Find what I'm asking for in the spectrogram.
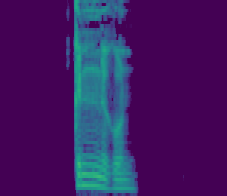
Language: Central Yupik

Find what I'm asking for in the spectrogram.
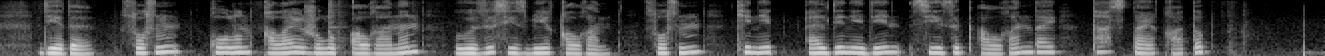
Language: Kazakh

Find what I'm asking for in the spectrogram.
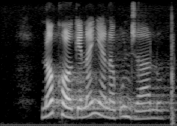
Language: South Ndebele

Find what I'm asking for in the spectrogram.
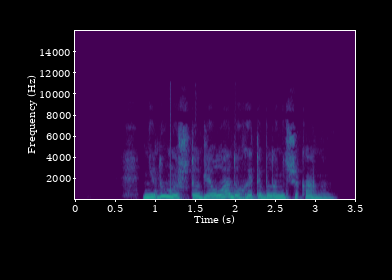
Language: Belarusian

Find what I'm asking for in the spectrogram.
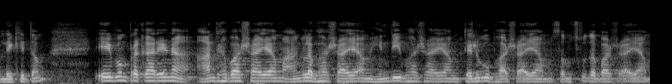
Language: Sanskrit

